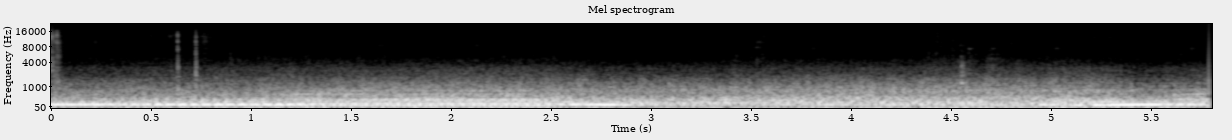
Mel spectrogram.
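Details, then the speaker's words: 2004 Ford F-150 after installing a 9.75" rear end, fifth wheel hitch in bed, in-cab at road speed, window up: only low steady tire and road rumble, no whine or howl; rear differential quiet. "Sounds good so far. It's late, guys. Now there's a fifth wheel hitch in the back of this thing. So far it's nice and quiet."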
